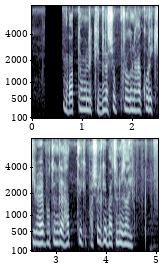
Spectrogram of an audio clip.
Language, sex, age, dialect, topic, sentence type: Bengali, male, 25-30, Northern/Varendri, agriculture, question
